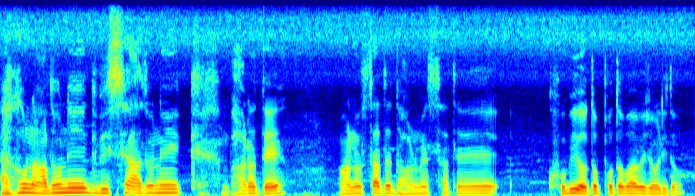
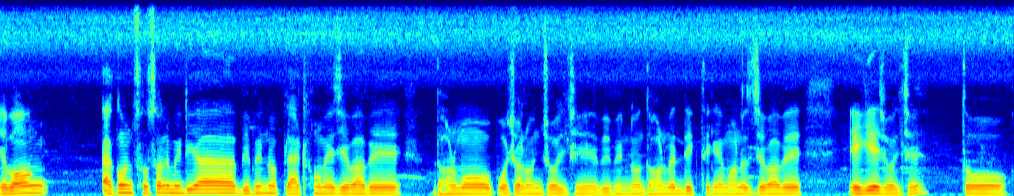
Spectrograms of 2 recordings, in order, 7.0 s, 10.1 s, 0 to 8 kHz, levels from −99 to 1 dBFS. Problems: constant background noise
